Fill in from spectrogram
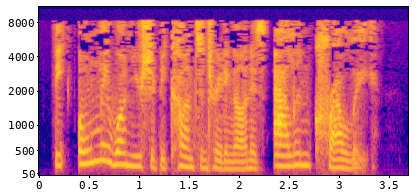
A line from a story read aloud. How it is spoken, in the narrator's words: Fran said firmly, as her eyes filled with tears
